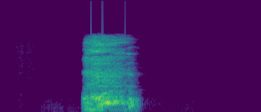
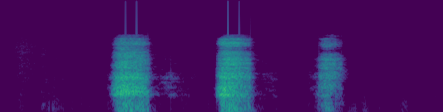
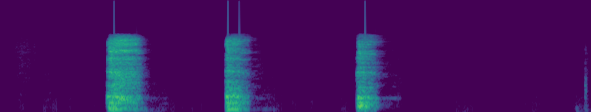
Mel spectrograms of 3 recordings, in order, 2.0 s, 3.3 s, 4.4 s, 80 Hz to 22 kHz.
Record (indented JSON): {
  "cough_length": "2.0 s",
  "cough_amplitude": 7032,
  "cough_signal_mean_std_ratio": 0.33,
  "exhalation_length": "3.3 s",
  "exhalation_amplitude": 2079,
  "exhalation_signal_mean_std_ratio": 0.33,
  "three_cough_length": "4.4 s",
  "three_cough_amplitude": 4560,
  "three_cough_signal_mean_std_ratio": 0.26,
  "survey_phase": "beta (2021-08-13 to 2022-03-07)",
  "age": "45-64",
  "gender": "Female",
  "wearing_mask": "No",
  "symptom_cough_any": true,
  "symptom_runny_or_blocked_nose": true,
  "symptom_shortness_of_breath": true,
  "symptom_sore_throat": true,
  "symptom_abdominal_pain": true,
  "symptom_headache": true,
  "symptom_change_to_sense_of_smell_or_taste": true,
  "symptom_loss_of_taste": true,
  "symptom_onset": "7 days",
  "smoker_status": "Ex-smoker",
  "respiratory_condition_asthma": false,
  "respiratory_condition_other": false,
  "recruitment_source": "Test and Trace",
  "submission_delay": "2 days",
  "covid_test_result": "Positive",
  "covid_test_method": "RT-qPCR",
  "covid_ct_value": 21.1,
  "covid_ct_gene": "ORF1ab gene"
}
